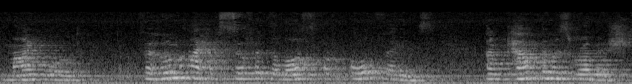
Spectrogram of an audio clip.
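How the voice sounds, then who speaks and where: Slow woman reading scripture from afar. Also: a little high. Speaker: scripture reader from the congregation. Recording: distant, echoey hall with background noise.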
